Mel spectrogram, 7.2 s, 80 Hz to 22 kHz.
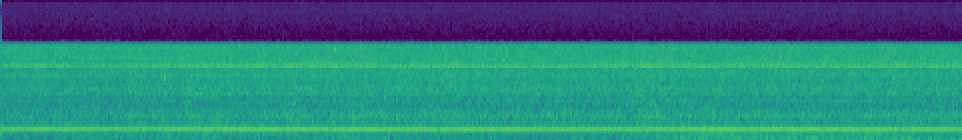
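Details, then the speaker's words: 2006 Toyota Prius coolant bleeding, radiator seemingly full: electric coolant pump clean steady hum at about 3.5-4 amps, run 5-10 seconds at a time to avoid overheating; running normally. "So that's sounding pretty good. I think you only want to run this pump maybe 5 or 10 seconds at a time."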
